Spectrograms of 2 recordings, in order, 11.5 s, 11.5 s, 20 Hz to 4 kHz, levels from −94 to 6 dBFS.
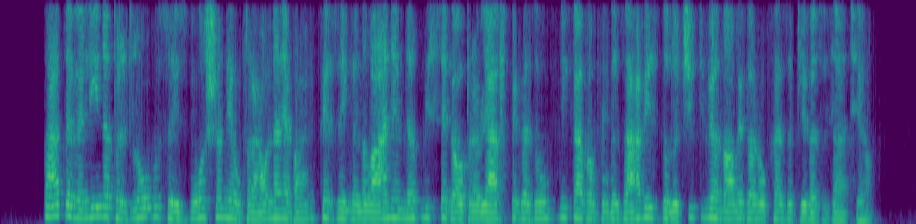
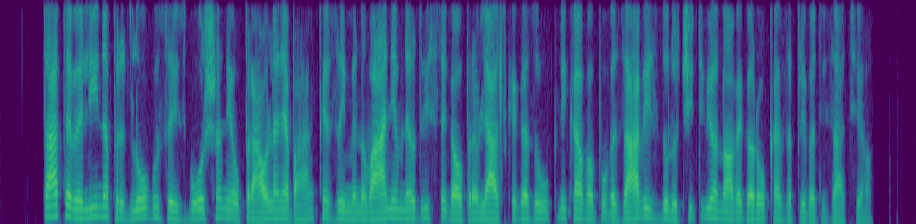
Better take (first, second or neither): second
